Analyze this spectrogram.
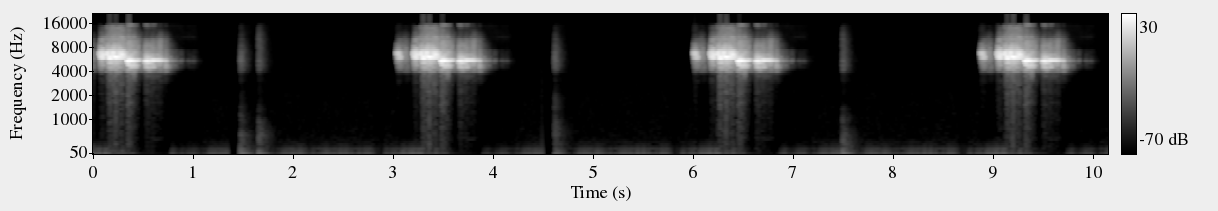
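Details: Four evenly spaced, high, tinkling whistled phrases about every three seconds from a Snowy-browed Flycatcher (Taiwan endemic subspecies innexa). Each opens with a short note, swells into a jingle, then fades, in otherwise silent surroundings.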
